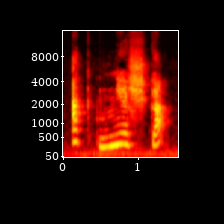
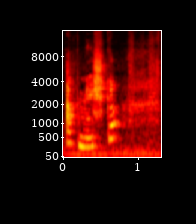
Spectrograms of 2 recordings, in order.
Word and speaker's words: Agnieszka: Agnieszka, según como la autora dice que lo tenemos que pronunciar, Agnieszka, que es una joven de un pueblo...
